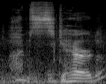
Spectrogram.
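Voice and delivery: hushed scared admission. Acted. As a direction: admit fear under your breath. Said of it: "Yoshimura shudders as he looks downward".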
